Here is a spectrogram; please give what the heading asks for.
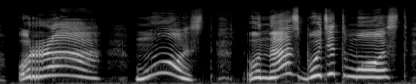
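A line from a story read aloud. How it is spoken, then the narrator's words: Small mouse shouting excitedly. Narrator (Russian): закричала маленькая мышка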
